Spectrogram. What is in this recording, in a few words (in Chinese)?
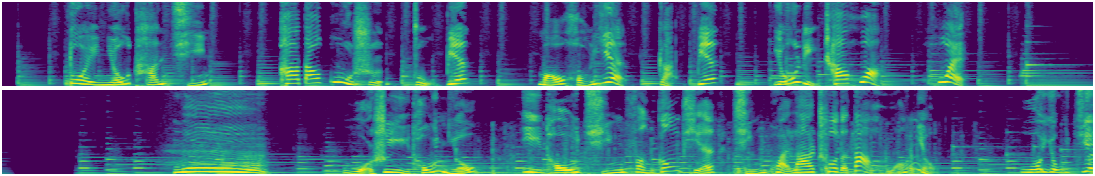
女 绘本类 童声; 对牛弹琴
